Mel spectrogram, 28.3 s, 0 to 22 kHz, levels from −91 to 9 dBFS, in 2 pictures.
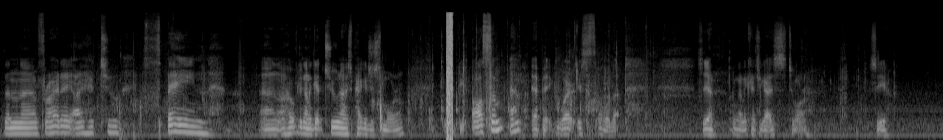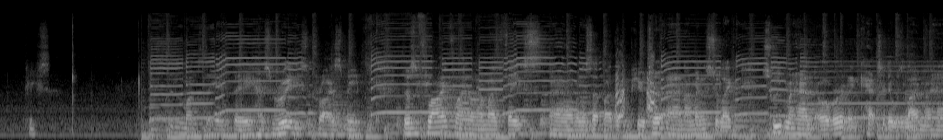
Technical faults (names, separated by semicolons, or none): samples built from the wrong bytes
